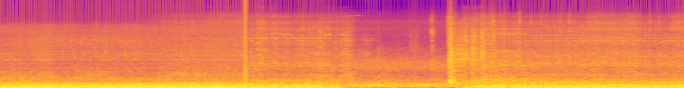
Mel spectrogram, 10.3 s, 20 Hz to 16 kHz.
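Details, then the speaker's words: 1955 Plymouth Plaza two-door wagon, formerly locked-up engine, first drive after 42 years sitting, clutch in first gear: rough low idle sags and dies, a clunk, then catches again; keeps stalling. Owner suspects the brakes are too tight. "I'm not really sure what's going on. It keeps on dying. Yeah, it just keeps on dying."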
